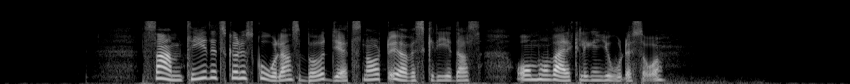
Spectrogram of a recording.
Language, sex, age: Swedish, female, 42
